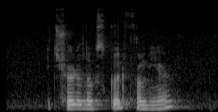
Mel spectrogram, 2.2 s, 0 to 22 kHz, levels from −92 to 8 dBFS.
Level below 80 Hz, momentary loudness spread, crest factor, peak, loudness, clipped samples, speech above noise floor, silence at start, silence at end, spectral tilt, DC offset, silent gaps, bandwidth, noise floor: -86 dBFS; 14 LU; 18 dB; -20 dBFS; -37 LUFS; under 0.1%; 24 dB; 0.55 s; 0.4 s; -6.5 dB/octave; under 0.1%; none; 16 kHz; -60 dBFS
